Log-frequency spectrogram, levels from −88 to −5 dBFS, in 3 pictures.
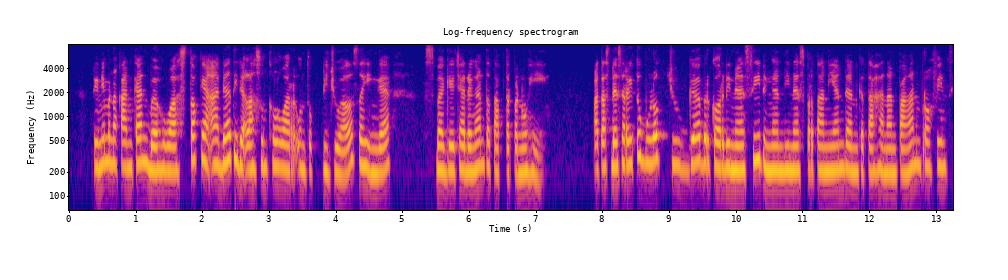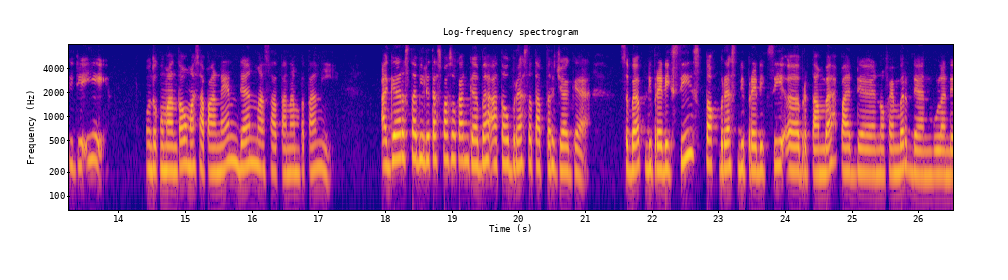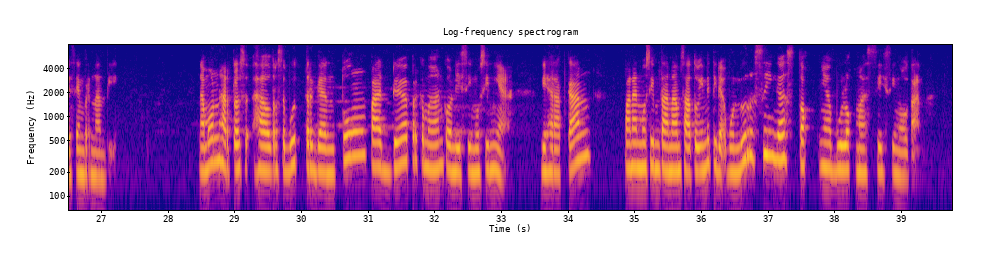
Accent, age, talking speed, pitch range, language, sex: native, 20-39, 125 wpm, 210-250 Hz, Indonesian, female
